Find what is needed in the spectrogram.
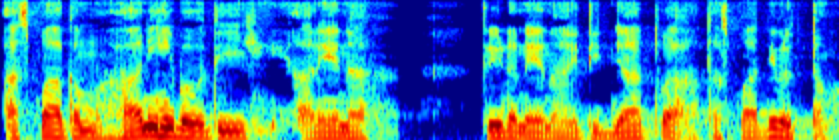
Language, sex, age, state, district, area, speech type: Sanskrit, male, 30-45, Karnataka, Udupi, urban, spontaneous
